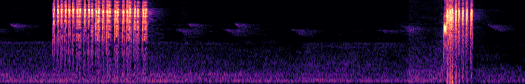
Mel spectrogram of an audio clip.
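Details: Tutor recording of a white-chested babbler's 'tembakan': a rapid, high, buzzing rattle of about one second, then a short sharp burst, with soft high whistles in the background.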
